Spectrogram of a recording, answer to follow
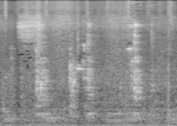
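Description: Short mechanical clatters and rustles as vinyl sheet is handled and fed into a vinyl cutting plotter, the clearest about half a second in and again near the end, over a steady low hum.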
